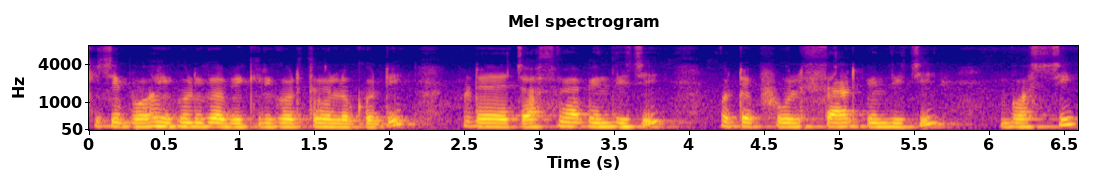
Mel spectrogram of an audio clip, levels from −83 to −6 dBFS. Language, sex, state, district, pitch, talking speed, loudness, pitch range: Odia, male, Odisha, Nuapada, 135 Hz, 125 wpm, -15 LUFS, 130-140 Hz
